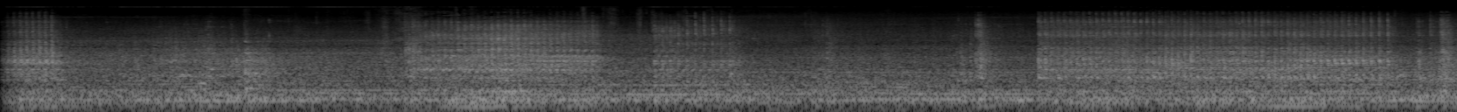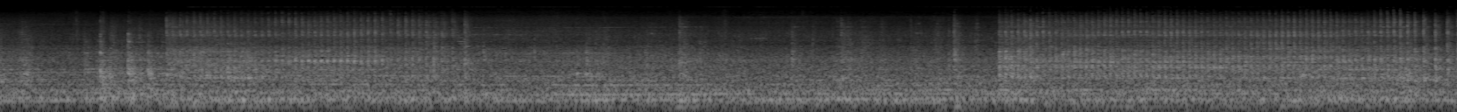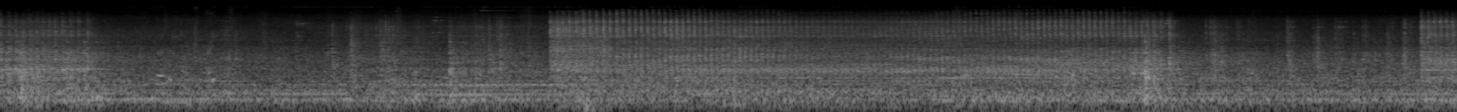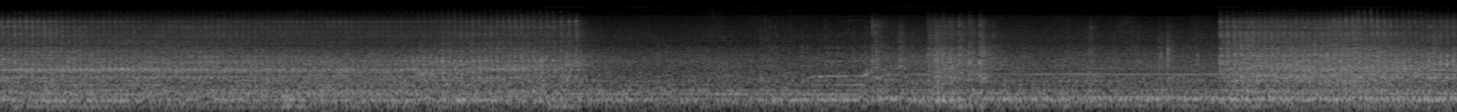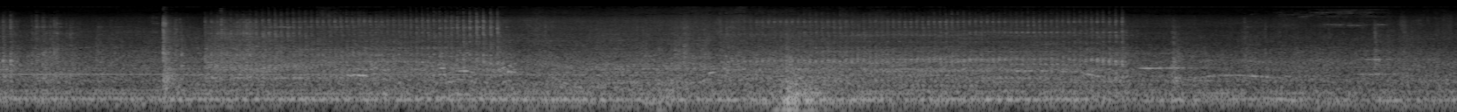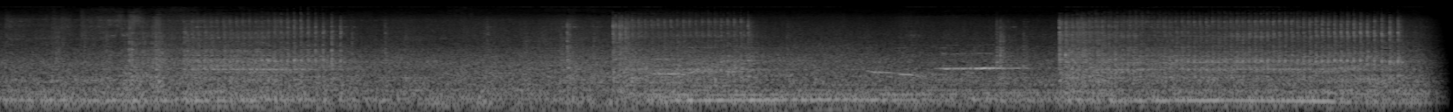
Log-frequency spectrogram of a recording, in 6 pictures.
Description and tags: obras especulosas
especulation, field-recording, n, escavadoras, construction, obras, especulaci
